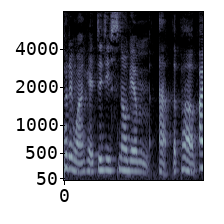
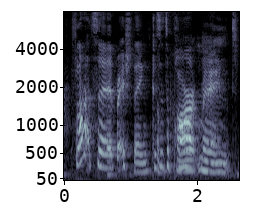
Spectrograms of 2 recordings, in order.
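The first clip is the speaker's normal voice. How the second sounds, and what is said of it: Bad put-on American accent. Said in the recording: “That was a really bad American accent.”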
